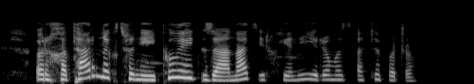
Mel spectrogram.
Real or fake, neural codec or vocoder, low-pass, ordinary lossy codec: real; none; 7.2 kHz; AAC, 64 kbps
